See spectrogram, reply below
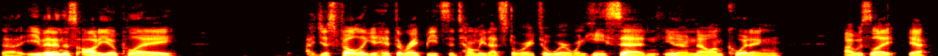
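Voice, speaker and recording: In clean studio sound with no echo, a podcast co-host discusses books casually, his low voice steady at a moderate pace. He voices strong opinions and tends to loop back over what he's just said.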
